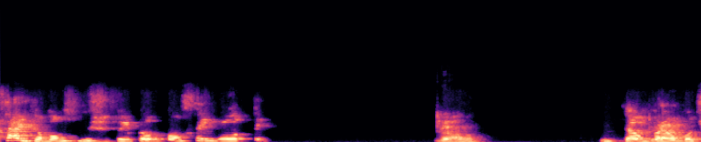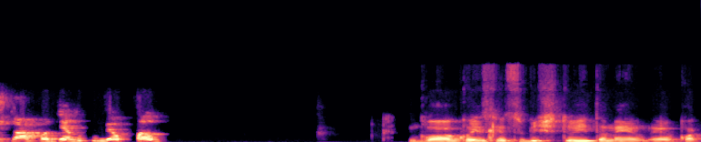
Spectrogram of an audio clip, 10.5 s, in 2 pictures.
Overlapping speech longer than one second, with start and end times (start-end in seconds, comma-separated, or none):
none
